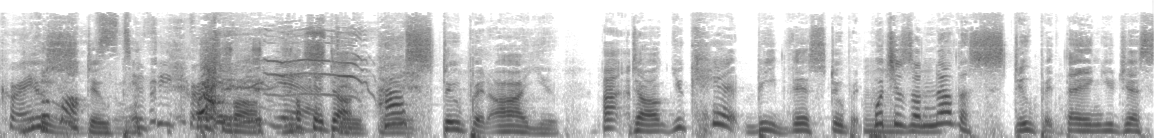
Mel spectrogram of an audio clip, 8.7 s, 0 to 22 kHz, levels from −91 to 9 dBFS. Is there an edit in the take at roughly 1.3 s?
no; 2 cuts; at 4.7 s, 6.5 s

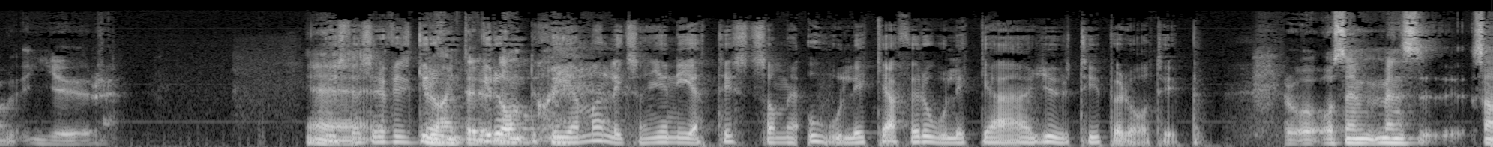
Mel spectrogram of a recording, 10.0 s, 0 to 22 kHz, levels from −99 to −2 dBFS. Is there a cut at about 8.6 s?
yes; 1 cut; at 8.6 s

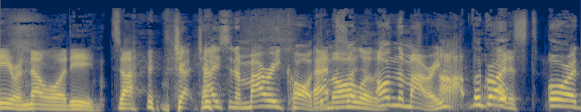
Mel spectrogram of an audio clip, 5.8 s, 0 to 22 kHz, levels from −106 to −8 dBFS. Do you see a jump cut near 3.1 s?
no; 0 cuts

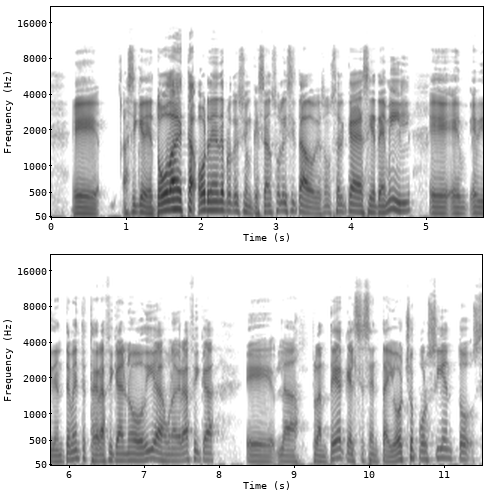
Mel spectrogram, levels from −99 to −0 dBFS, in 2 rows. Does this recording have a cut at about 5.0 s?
yes; 1 cut; at 5.0 s

